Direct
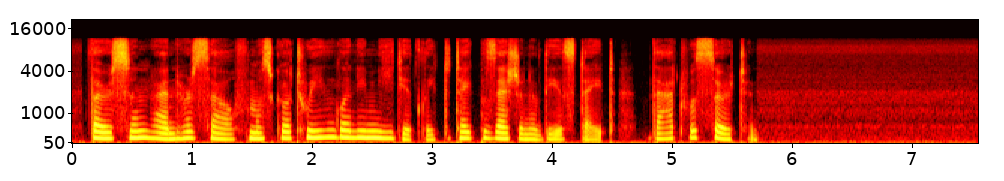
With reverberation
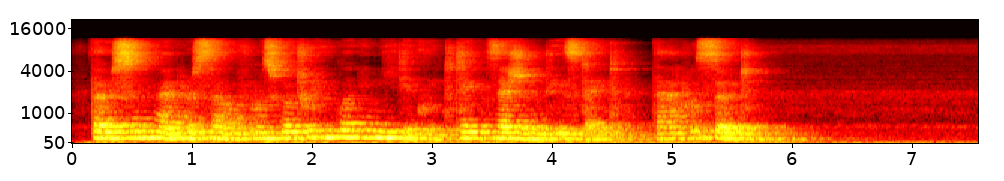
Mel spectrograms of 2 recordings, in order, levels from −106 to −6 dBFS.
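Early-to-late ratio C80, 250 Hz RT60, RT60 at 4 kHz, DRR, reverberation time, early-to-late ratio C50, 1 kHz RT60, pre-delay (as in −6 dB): 4.5 dB, 1.5 s, 0.65 s, −7.5 dB, 1.0 s, 1.0 dB, 0.85 s, 18 ms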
